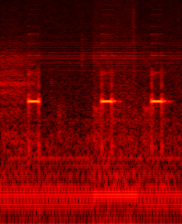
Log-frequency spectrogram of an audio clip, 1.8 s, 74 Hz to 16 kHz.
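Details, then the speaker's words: Short electronic beeps, one with each pulse, from the SpO2 pulse tone of a Lifepak 15 monitor on the presenter's own finger, volume turned on in a demonstration; room noise behind. "so now you can listen to this wonderfully obnoxious thing during your"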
